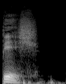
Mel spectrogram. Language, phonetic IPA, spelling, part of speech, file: Russian, [pʲeɕː], пещь, noun, Ru-пещь.ogg
- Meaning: oven, furnace (especially in religious contexts)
